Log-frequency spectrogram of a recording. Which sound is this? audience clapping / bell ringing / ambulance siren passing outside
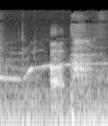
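ambulance siren passing outside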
